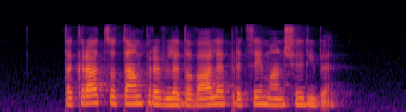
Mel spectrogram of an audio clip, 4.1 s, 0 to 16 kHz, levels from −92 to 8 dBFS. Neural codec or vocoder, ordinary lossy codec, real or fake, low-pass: none; none; real; 7.2 kHz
